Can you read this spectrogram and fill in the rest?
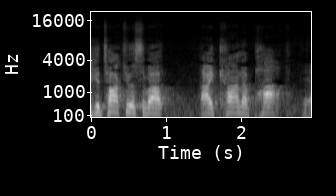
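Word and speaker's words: Icona Pop: She could talk to us about Iconana Pop. Yeah. Did I even say that right or something? I think you said it exactly how it's spelled.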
